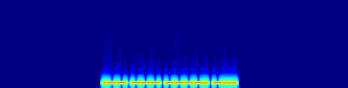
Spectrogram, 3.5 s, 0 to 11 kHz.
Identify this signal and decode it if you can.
Morse code, heard as a keyed tone, about 54 wpm, 700 Hz. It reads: WO9B
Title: Call Signs Repeated 3x - 50wpm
